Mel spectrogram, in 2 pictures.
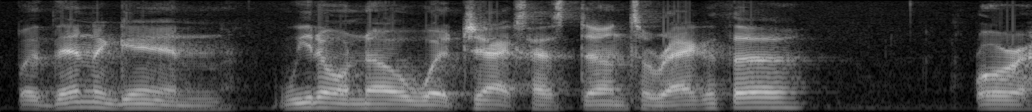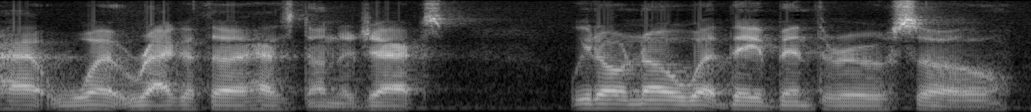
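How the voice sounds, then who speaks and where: A man hosting a reaction video, talking casually and rambling with lots of filler words. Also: lowish voice. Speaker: video reactor, channel host.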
